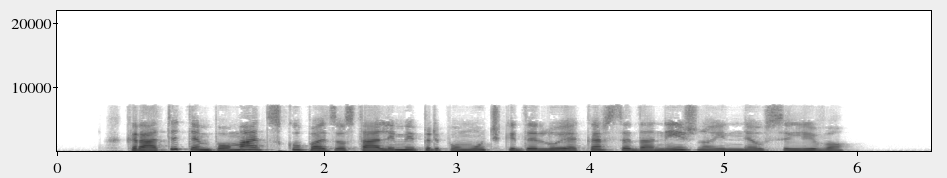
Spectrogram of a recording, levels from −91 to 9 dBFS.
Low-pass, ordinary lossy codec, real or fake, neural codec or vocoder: 7.2 kHz; MP3, 48 kbps; fake; codec, 16 kHz, 0.7 kbps, FocalCodec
